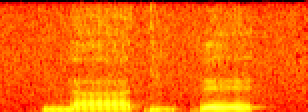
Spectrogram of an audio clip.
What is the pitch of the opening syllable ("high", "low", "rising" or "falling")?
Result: low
